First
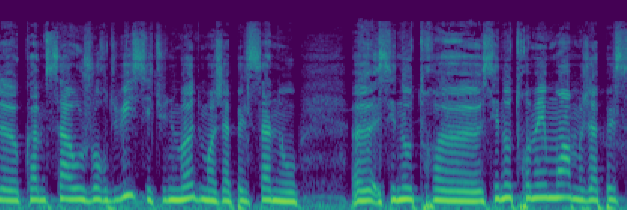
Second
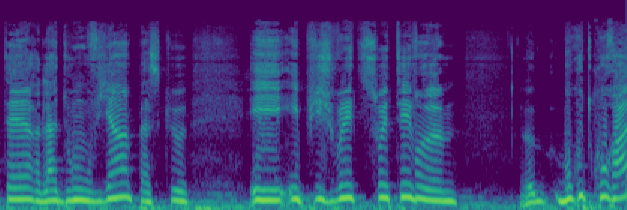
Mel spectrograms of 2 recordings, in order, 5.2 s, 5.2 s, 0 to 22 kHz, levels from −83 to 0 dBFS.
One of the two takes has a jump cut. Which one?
second; 1 cut; at 3.5 s

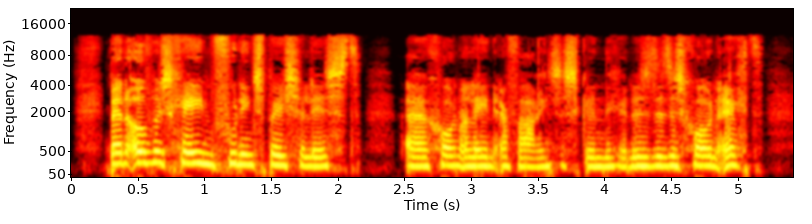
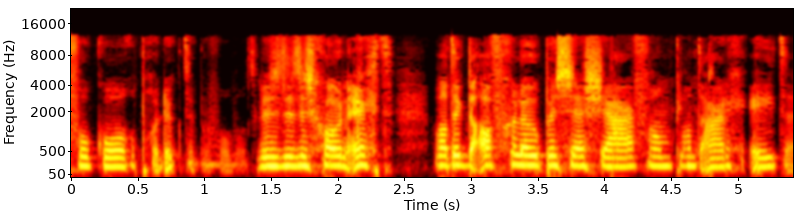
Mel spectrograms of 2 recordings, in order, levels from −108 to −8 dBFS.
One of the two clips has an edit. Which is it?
second; 1 cut; at 1.4 s

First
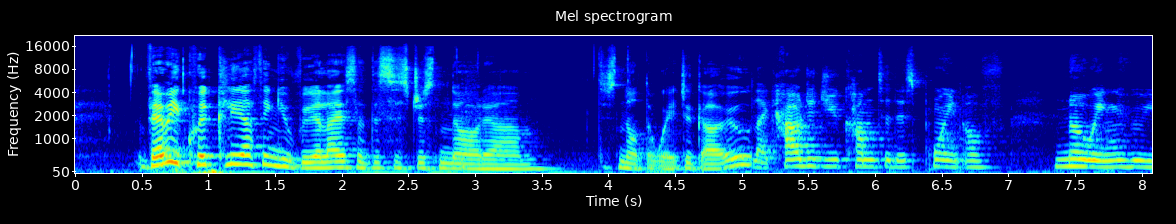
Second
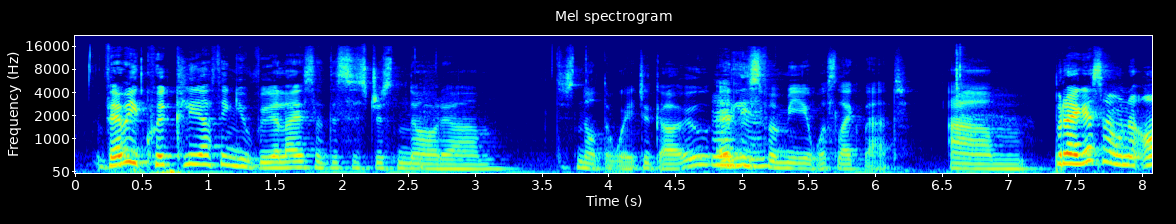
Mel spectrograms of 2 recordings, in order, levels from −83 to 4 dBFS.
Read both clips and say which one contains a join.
first; 1 cut; at 5.1 s

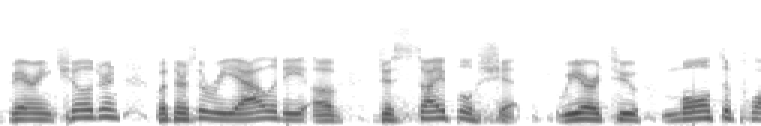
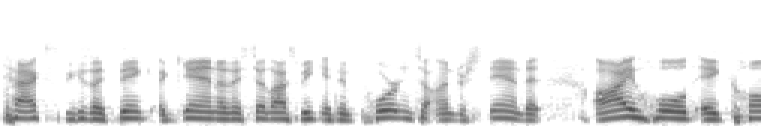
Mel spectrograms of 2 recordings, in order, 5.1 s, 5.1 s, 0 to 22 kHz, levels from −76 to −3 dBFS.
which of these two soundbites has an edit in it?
first; 2 cuts; at 1.3 s, 3.6 s

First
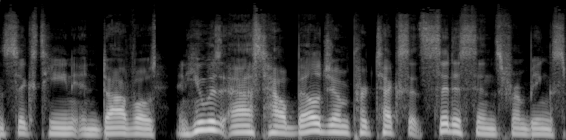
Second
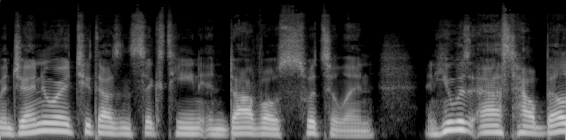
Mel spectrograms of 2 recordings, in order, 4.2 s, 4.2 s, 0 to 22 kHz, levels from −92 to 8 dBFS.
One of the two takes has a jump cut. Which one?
first; 1 cut; at 1.2 s

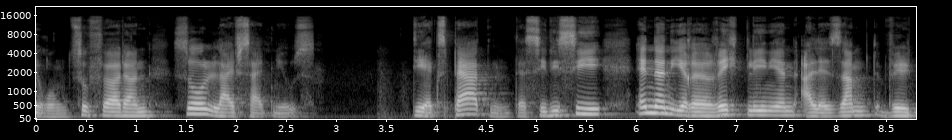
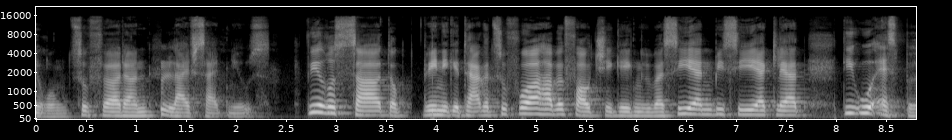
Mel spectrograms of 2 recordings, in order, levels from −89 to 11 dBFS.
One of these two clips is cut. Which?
second; 3 cuts; at 1.2 s, 2.6 s, 3.7 s

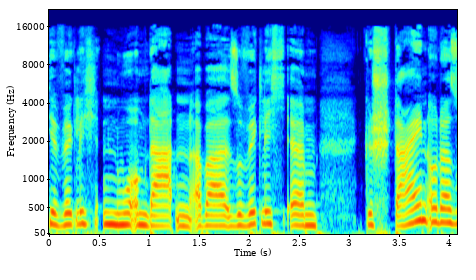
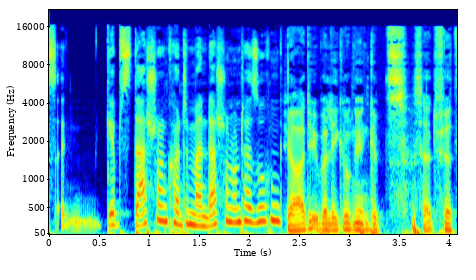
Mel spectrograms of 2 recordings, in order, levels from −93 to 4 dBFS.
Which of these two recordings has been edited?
second; 1 cut; at 2.3 s

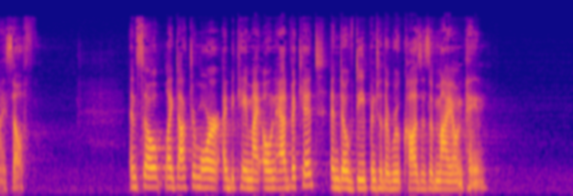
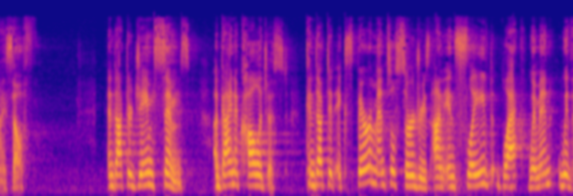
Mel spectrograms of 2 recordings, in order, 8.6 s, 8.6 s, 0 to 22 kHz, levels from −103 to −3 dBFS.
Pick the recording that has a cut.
second; 1 cut; at 1.4 s

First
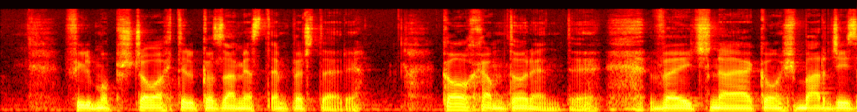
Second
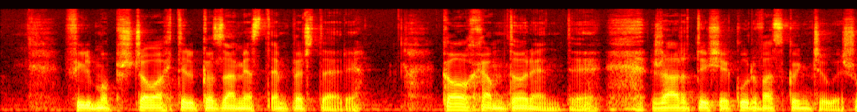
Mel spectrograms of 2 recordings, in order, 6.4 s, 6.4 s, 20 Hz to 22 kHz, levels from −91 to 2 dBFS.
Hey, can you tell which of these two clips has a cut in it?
second; 1 cut; at 4.8 s

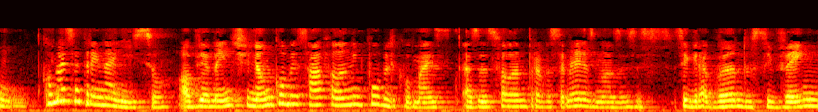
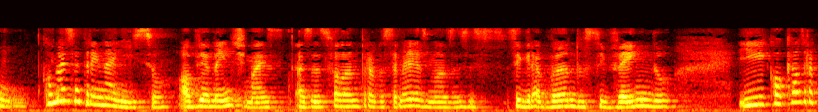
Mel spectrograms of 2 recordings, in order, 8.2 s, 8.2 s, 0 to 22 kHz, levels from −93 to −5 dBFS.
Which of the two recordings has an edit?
second; 1 cut; at 2.4 s

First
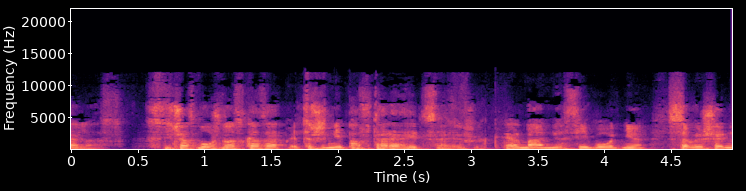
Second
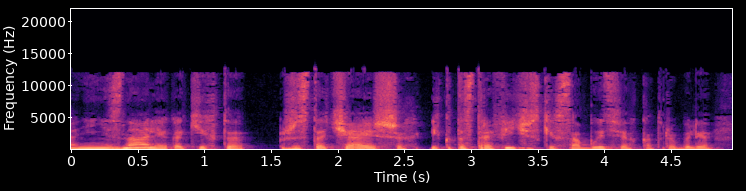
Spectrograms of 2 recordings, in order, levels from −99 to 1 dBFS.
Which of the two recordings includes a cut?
first; 1 cut; at 1.6 s

